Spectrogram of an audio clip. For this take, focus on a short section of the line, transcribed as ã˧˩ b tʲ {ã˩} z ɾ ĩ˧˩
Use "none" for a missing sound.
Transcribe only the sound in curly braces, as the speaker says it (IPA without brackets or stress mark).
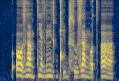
ã˧˩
